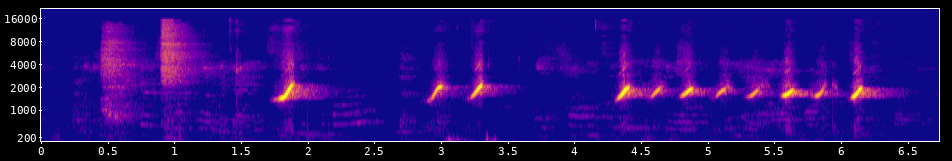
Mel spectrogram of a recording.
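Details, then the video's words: Pet parrot, called tota or mitthu, giving short rising whistles after a few noisy sounds. Single and paired notes come first, then a quick series of about eight similar upslurred whistles, each ending in a short held tone. "Mitthu Mitthu Mitthu / Mithu Mithu Mithu / Tota Tota"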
